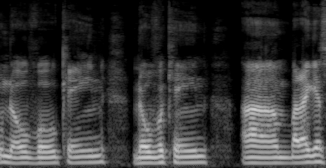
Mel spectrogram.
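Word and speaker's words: Novocaine: Now, that's a word that I always want to say, Novakane. And it's it's hard to remember that that's an o Novocaane, novocaane.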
